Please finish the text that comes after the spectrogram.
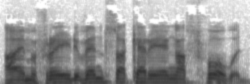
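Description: A man voicing a suave foreign prince and diplomat with formal, measured politeness. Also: mid-range voice, fairly even intonation, no echo, lo-fi sound, pitched above the performer's own voice, lightly acted. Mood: grave, courteous.

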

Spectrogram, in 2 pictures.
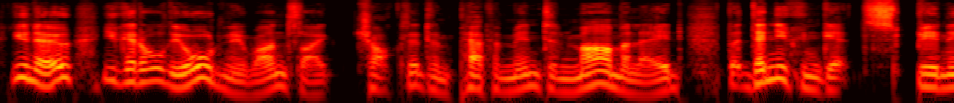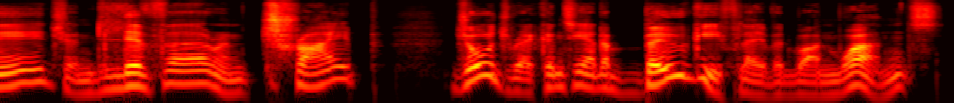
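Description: A man voicing a blunt, chatty eleven-year-old schoolboy with a quick offhand manner. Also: medium pitch, sing-song, fairly bright tone, no echo, studio quality.

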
